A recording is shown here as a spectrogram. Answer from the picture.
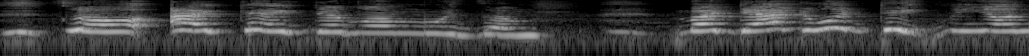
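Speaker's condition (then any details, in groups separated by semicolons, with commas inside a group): Physical speech impairment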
